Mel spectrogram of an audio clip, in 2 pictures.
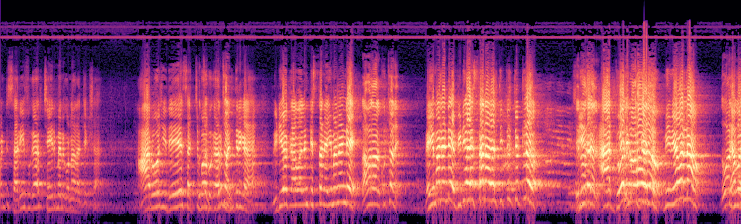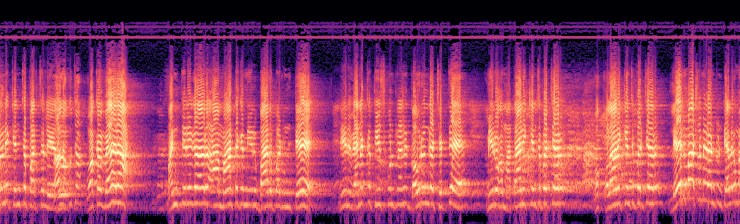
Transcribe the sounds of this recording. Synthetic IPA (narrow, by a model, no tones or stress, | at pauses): ɐɳʈisɐɾiːpuɡaːɾut͡ʃejɐɾmeːnɐkunːaːɾɐd̪jɐkʂɐ̰ | a̰ːɾo̞ːd͡ʒuid̪eːsɐt͡ʃːɐbaːbuɡaːɾumɐnt̪ɾiɡaːʋiːɽijo̞ːkaːʋaːlɐɳʈeist̪aːnejɐmɐnɐɳɖiɐakut͡ʃː | ɾejɐmɐnɐɳɖiʋiːɽijoːist̪aːnaːʋaːlɐt̪it̪ːunt̪uʈːlo | aːd̪oːlikɐɔːadumeːmeːmɐnːaːw | ɛʋɐɾinikiɲt͡ʃɐpɐɾt͡ʃɐle̞ːdd̪uɔkɐʋɛːlɐ | mɐnt̪iɾiɡaːɾuaːmaːʈɐk̬imiːɾubaːd̪ɐpɐɽuɳʈe̞ː | ne̞ːnuʋɛnɐkːɐt̪iːsu̥kuɳʈunɐniɡɐwɾɐŋɡaːt͡ʃe̞p̚t̪e̞ː | miːɾuɔkɐmɐt̪aːnikːiɲt͡ʃɐpɐɾit͡ʃaːɾuɔkɐkulaːnikːiɲt͡ʃɐpɐɾit͡ʃaːɾu | le̞ːnimaːʈɐlɐmiːɾɐɳʈuɳʈeːlɐɡɐm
